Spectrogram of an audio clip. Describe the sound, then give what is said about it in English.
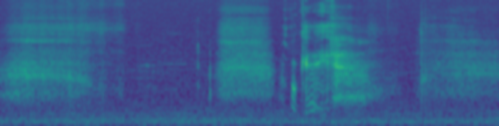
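A seated woman takes slow, deep breaths in and out, roughly three long airy swells in a steady rhythm, with a single short word spoken partway through. “Breathing.”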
